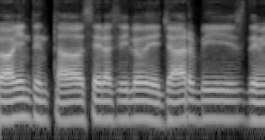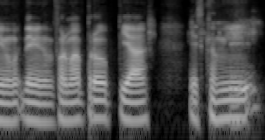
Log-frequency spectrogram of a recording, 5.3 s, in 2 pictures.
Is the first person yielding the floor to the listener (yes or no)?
no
